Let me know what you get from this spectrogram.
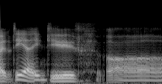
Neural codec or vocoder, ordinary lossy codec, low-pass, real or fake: autoencoder, 22.05 kHz, a latent of 192 numbers a frame, VITS, trained on many speakers; none; 7.2 kHz; fake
